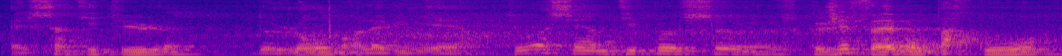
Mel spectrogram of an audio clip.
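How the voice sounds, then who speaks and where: A man playing a self-assured artist who talks calmly about his work, his voice ringing with a cathedral echo in a vast hall. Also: mid-range voice, normal speed. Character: man, successful artist now living in the mountains, friendly and self-assured. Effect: cathedral echo, voice ringing in a vast resonant hall. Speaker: artist, sculptor and painter. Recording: cathedral-like echo, faint noise.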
